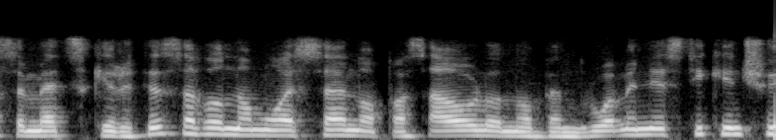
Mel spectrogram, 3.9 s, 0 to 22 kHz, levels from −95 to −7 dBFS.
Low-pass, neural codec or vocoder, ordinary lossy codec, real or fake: 7.2 kHz; codec, 16 kHz, 2 kbps, X-Codec, HuBERT features, trained on LibriSpeech; Opus, 24 kbps; fake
